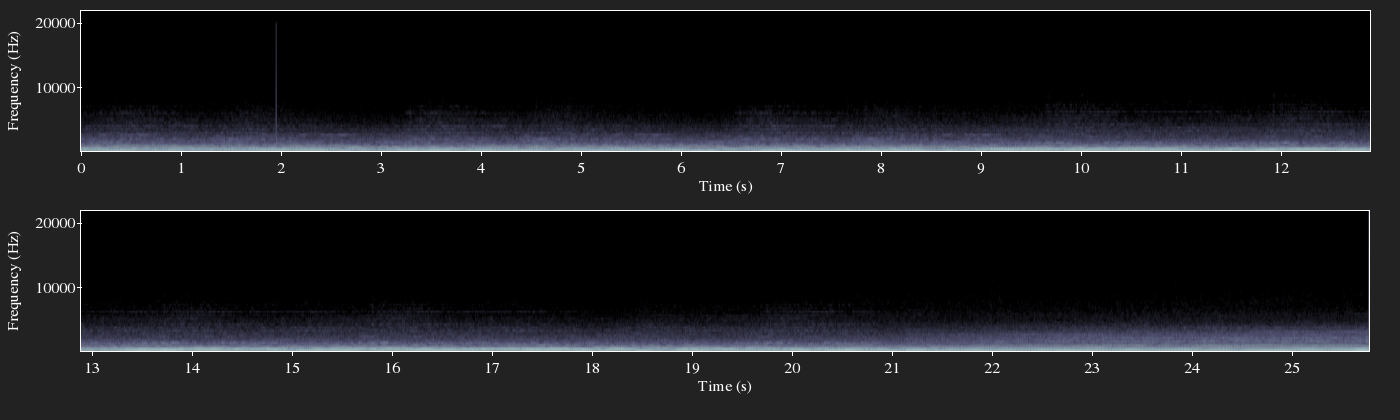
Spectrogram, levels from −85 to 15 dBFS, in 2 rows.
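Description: At 1.96 s and again at 3.12 s the sound jumps, about 40 ms skipped each time, likely a dropped buffer (overrun). The waveform shows an abrupt splice with no gap, and the spectrogram a thin vertical broadband line.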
